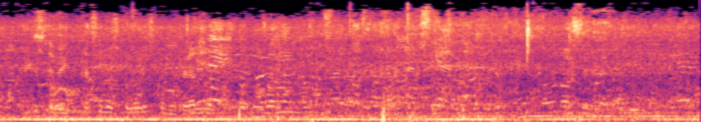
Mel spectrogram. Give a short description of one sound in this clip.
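A crowd of men and women chatter nearby, with many voices overlapping.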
